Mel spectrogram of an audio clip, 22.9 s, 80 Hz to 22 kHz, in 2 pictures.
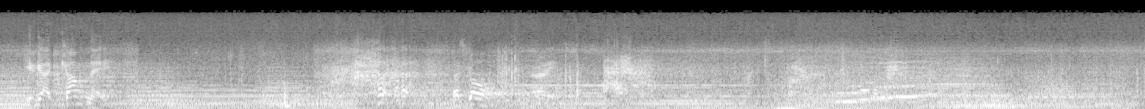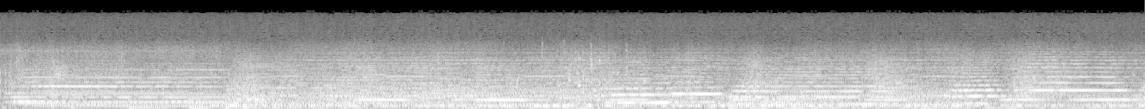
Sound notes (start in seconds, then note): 3.4 chuckles; 7.8 both grunting; 17.8 suspenseful music; 17.8 water trickles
